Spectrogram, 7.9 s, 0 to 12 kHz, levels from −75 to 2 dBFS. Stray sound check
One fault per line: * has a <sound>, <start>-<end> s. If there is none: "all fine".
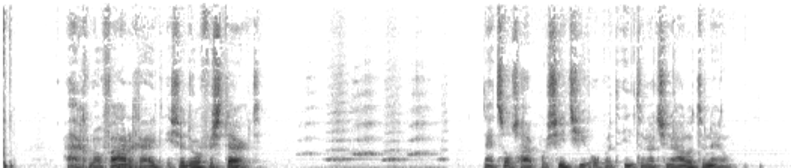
* has a squeak, 2.9-4.5 s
